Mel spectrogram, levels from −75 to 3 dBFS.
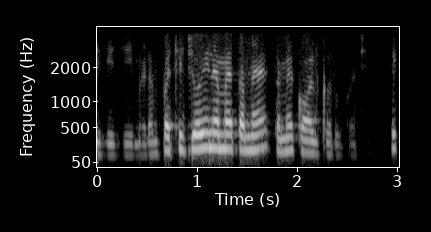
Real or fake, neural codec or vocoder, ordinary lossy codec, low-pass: real; none; none; 3.6 kHz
